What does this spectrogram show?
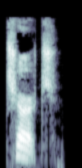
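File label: "church", American English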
